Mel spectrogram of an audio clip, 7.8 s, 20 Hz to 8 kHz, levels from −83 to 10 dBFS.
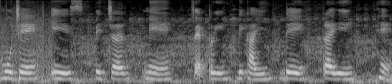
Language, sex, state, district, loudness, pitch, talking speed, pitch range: Hindi, female, Madhya Pradesh, Dhar, -17 LUFS, 215 Hz, 70 wpm, 205-225 Hz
